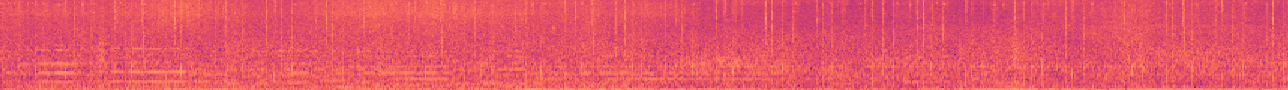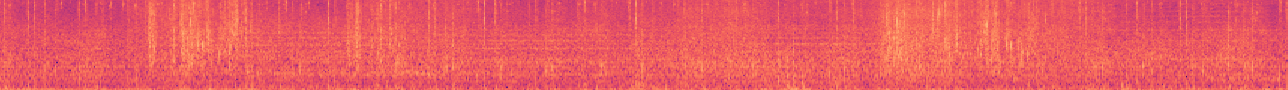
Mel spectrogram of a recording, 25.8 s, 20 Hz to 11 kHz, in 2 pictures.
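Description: Roach, a horse in The Witcher 3: Wild Hunt, gallops with continuous rhythmic hoofbeats throughout, close and steady, with a brief neigh and some ambient game sound layered underneath.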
